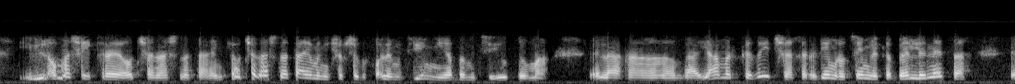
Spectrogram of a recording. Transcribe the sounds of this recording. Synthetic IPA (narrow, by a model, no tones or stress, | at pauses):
ḭlo̞maʃeikʁeo̞dʃanaʃnata̰imkio̞dʃanaʃnataimanixoʃevʃebeχo̞lamitvimnijebemet͡siʔut̚d̪o̞maʔḛlahabaːjame̞ʁkazitʃeaχaɾa̰d̪imʁo̞t͡simle̞kabe̞lːenet͡saχ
